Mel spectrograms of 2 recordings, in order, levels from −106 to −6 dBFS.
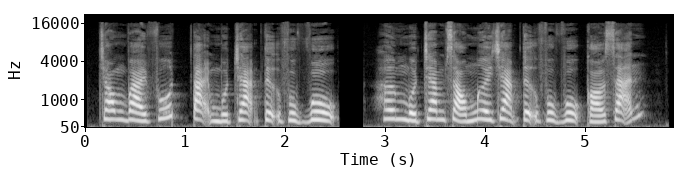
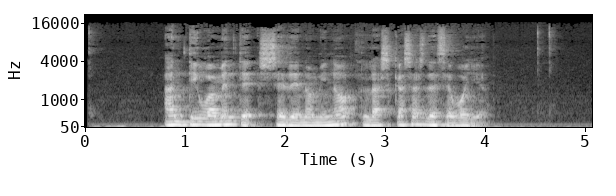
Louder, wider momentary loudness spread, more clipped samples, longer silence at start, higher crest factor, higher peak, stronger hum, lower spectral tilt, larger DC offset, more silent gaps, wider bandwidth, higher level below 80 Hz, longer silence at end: second, -21 LUFS vs -18 LUFS; about the same, 6 LU vs 5 LU; neither; about the same, 0.15 s vs 0.1 s; about the same, 16 dB vs 16 dB; about the same, -4 dBFS vs -2 dBFS; neither; second, -3.5 dB/octave vs -5 dB/octave; neither; first, 2.55-2.78 s vs none; first, 17 kHz vs 14.5 kHz; second, -52 dBFS vs -40 dBFS; second, 0.3 s vs 1.05 s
